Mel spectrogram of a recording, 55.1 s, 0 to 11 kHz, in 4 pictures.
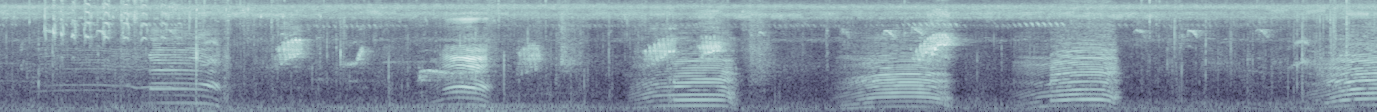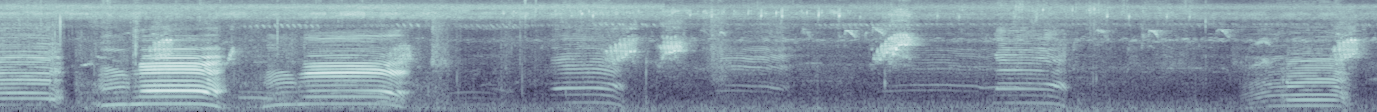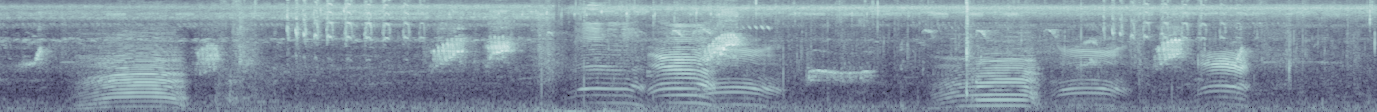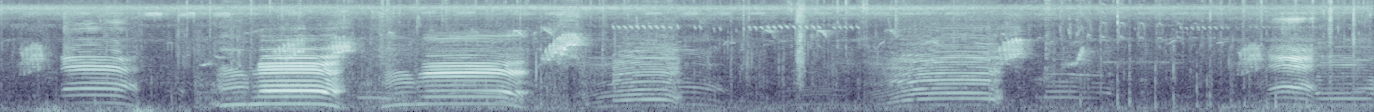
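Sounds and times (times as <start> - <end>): cattle mooing: 4.2 - 5.8, 6.4 - 7.5, 13.2 - 18.3.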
